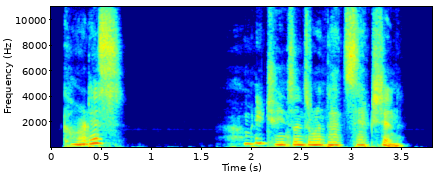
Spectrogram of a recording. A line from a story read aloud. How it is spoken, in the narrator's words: Twilight shakily asked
